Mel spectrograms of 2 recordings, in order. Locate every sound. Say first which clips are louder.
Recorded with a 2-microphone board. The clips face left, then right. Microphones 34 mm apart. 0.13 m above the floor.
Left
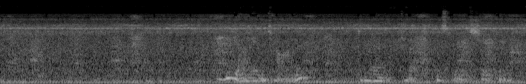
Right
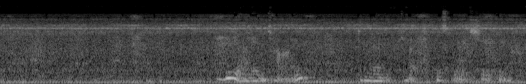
0.0 s an insect: even; 20° left (ahead or behind), 1.8 m
2.2 s a woman speaking: right 2 dB; 10° right (ahead or behind), 1.3 m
